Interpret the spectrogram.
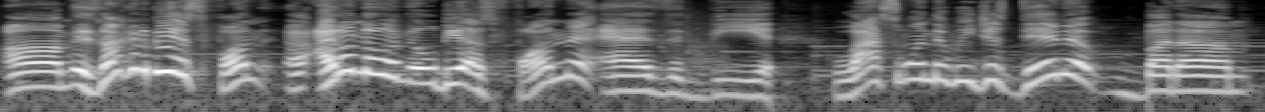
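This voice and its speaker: A man with a high-pitched voice talks casually as he streams a game. His delivery is halting, with phrases often repeated or started over. Music plays behind him. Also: sing-song, darkish tone. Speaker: livestream host, gamer. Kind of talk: casual livestream chat while gaming.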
